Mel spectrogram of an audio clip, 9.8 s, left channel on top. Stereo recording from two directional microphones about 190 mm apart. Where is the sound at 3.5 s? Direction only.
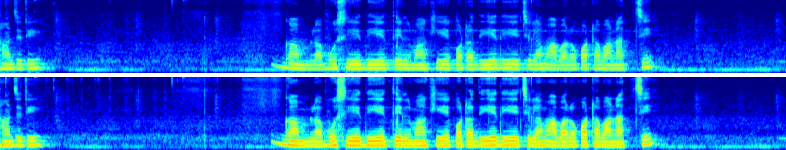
40° right (ahead or behind).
